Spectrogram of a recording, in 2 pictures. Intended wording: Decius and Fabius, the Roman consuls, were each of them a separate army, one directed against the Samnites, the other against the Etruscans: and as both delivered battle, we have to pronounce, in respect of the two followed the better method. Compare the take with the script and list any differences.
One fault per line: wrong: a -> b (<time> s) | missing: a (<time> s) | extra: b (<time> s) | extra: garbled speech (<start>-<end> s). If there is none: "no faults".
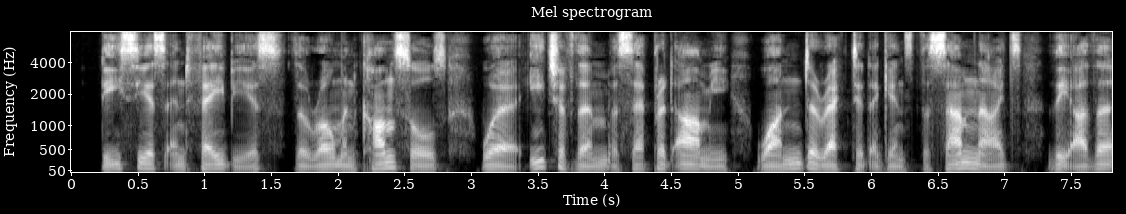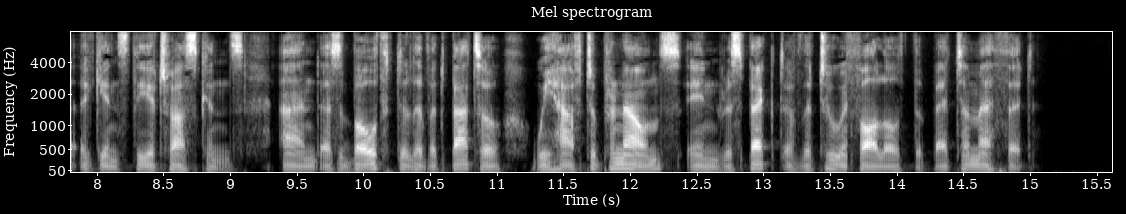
no faults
